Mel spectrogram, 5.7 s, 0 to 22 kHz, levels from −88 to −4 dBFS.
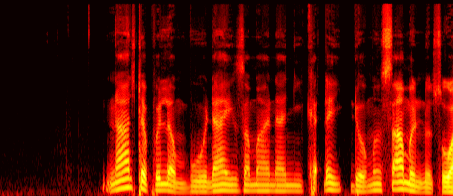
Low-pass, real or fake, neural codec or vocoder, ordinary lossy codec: none; fake; vocoder, 48 kHz, 128 mel bands, Vocos; none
